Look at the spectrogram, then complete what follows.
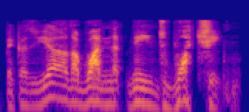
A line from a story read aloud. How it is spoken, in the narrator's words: growled Moody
